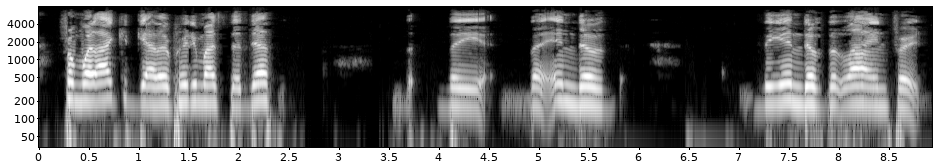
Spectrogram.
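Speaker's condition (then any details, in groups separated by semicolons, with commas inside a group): Cerebral palsy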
